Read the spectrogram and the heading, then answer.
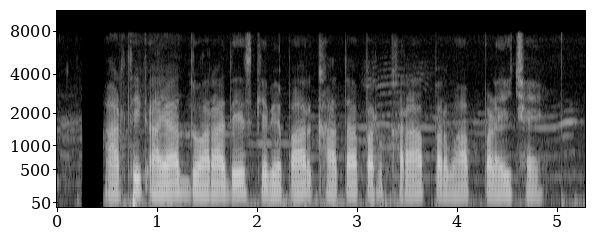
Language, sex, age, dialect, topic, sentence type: Magahi, male, 18-24, Western, banking, statement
